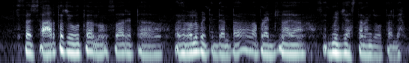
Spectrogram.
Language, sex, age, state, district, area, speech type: Telugu, male, 30-45, Andhra Pradesh, Bapatla, urban, spontaneous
